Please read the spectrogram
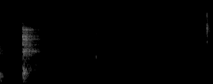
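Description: Near silence broken by one short throat-clearing sound about a quarter second in.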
